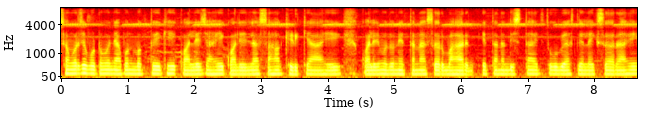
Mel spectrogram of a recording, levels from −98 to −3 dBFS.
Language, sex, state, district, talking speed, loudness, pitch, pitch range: Marathi, male, Maharashtra, Aurangabad, 175 wpm, -15 LUFS, 120 Hz, 115-120 Hz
